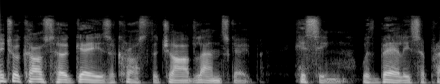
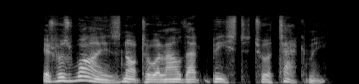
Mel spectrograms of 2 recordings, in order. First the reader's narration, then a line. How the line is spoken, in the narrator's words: remarked Illyrian, her tone as casual as if they had met simply for a light-hearted chat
